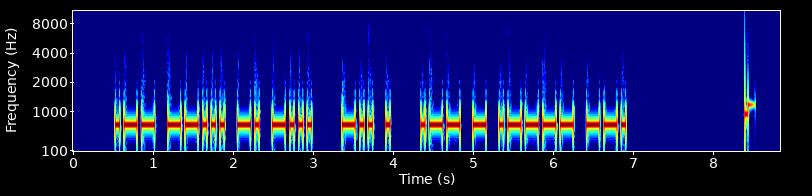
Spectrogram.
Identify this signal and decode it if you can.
Morse code, heard as a keyed tone, about 22 wpm, 700 Hz. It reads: W7NB DE WT1G
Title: USA Callsign DE Callsign - 4 Characters - 22wpm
